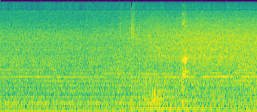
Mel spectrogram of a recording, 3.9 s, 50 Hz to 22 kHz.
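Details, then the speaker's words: 2012 Nissan Altima SR V6 at first start after repairs, idling: a faint, steady whine from the CVT. The owner suspects the transmission fluid is not completely full yet. "Definitely hear a slight whine from up here. I am pretty certain that we don't have the fluid completely full yet."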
